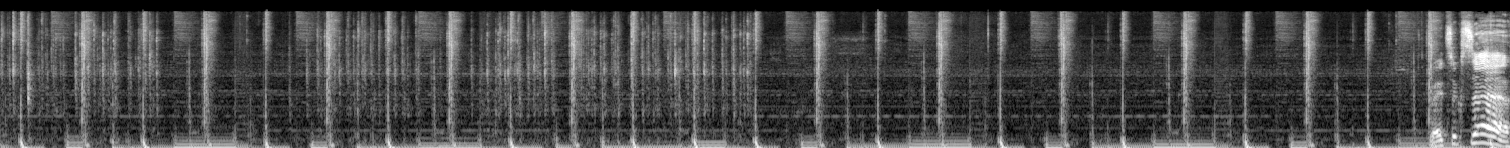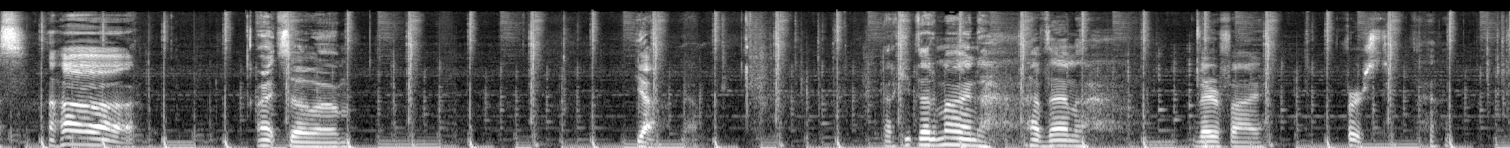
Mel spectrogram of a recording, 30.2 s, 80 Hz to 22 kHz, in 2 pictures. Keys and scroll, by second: 0.0-7.8 typing, 20.7 super+Tab, 23.3 shift+super+Tab, 27.1 shift+super+}, 29.9-30.2 typing.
